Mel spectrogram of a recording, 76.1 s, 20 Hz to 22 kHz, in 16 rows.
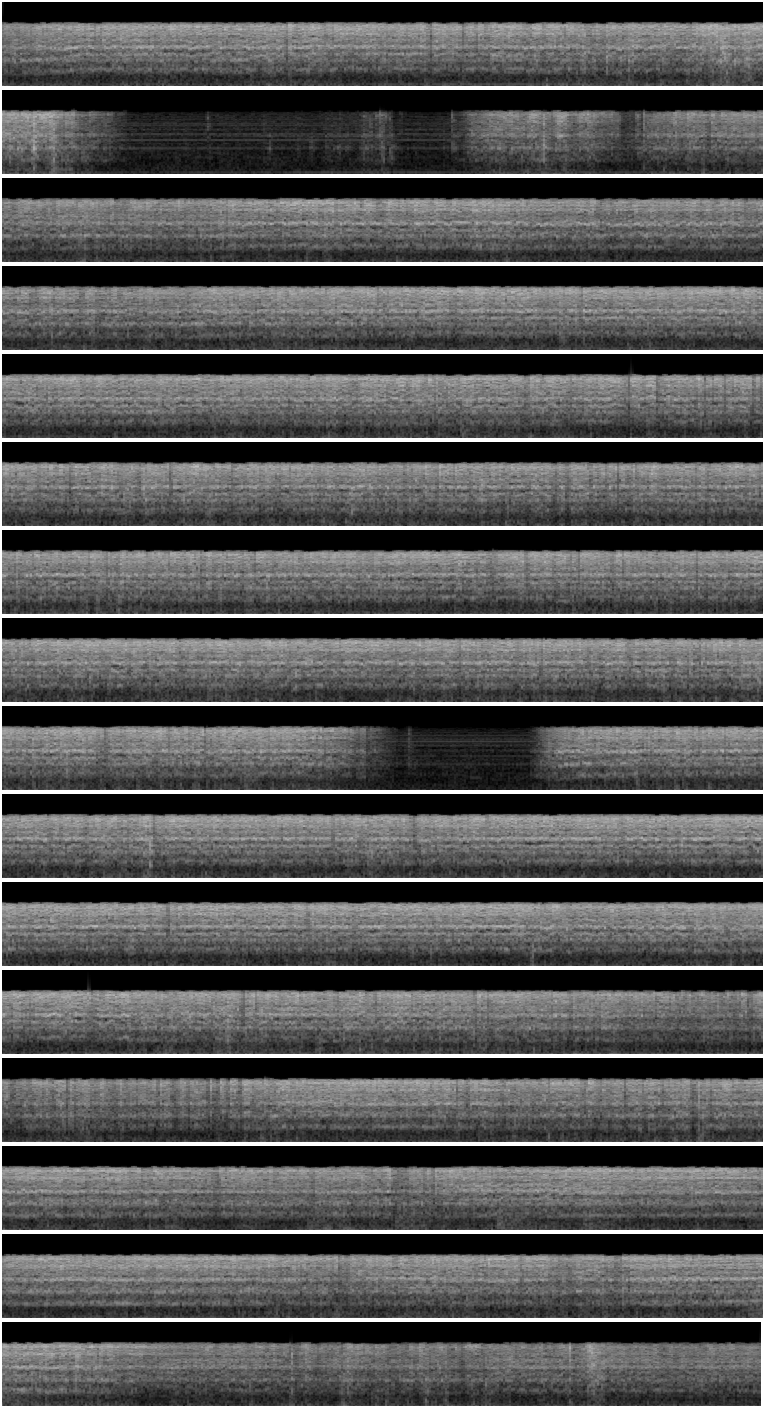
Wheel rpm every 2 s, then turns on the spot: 200, 230, 170, 20, 90, 180, 180, 170, 220, 220, 210, 220, 230, 230, 220, 220, 220, 230, 220, 220, 70, 210, 240, 230, 230, 230, 210, 190, 200, 200, 200, 200, 200, 200, 200, 190, 130, 110.
none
